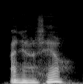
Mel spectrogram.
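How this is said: It is said in an exaggerated, deep, greasy voice.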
